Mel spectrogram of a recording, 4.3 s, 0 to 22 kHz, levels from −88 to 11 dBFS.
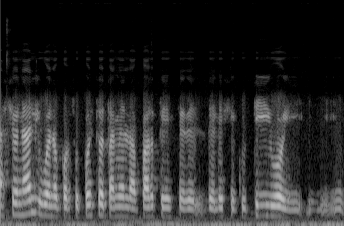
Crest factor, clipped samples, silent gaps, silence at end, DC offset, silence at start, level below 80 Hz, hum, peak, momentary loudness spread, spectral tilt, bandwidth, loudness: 16 dB; under 0.1%; none; 0 s; under 0.1%; 0 s; -42 dBFS; none; -6 dBFS; 14 LU; -5.5 dB/octave; 8.2 kHz; -22 LUFS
